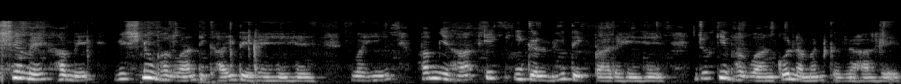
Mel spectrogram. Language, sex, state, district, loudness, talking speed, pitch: Hindi, female, West Bengal, Kolkata, -20 LUFS, 180 wpm, 215 Hz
